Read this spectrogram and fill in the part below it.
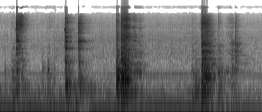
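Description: A lid is set on a pan of moringa leaves being dry-fried, giving several sharp metallic clanks and clatters spaced over a few seconds above a faint background.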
